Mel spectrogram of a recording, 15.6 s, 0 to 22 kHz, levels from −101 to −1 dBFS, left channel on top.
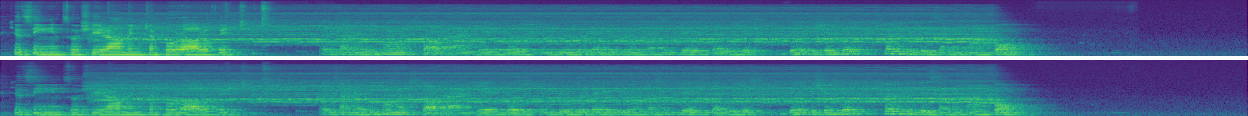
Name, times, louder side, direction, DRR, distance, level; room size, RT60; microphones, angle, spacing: voice 1, 0.0-3.4, left 5 dB, 90° left, 0.5 m, -23 dB
sound 1, 1.1-12.4, left 1 dB, 20° left, 2.5 m, -32 dB
voice 2, 4.0-9.5 9.7-12.8, right 1 dB, 80° right, 2.5 m, -27 dB
7.8 x 7.1 x 2.8 m
head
